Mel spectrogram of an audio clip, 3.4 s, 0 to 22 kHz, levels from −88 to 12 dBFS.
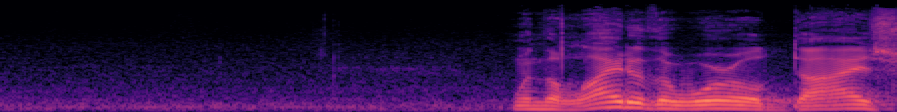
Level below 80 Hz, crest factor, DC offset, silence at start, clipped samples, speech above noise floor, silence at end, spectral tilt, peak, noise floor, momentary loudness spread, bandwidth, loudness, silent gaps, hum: -64 dBFS; 16 dB; under 0.1%; 1.95 s; under 0.1%; 30 dB; 0 s; -6 dB/octave; -8 dBFS; -50 dBFS; 8 LU; 16.5 kHz; -21 LUFS; none; none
